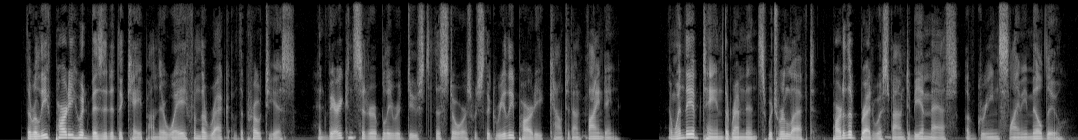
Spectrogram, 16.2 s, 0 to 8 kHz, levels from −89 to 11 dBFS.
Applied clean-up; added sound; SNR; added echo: none; none; none; none.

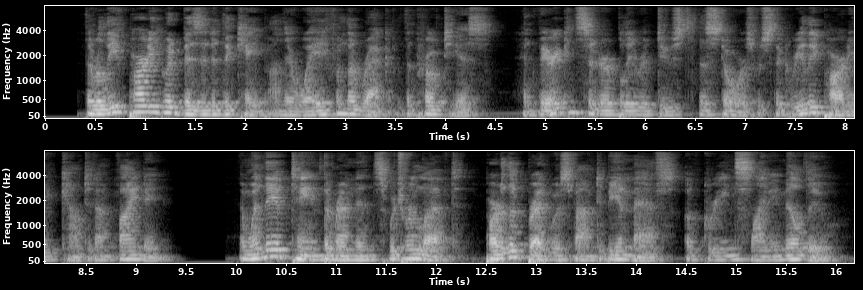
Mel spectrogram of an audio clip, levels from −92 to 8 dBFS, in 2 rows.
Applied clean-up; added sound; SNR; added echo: none; none; none; reverberation time 0.3 s.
